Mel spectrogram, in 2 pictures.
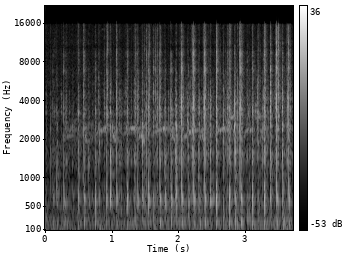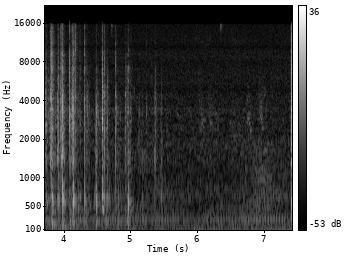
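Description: Two-stroke oil and fuel being mixed in a fuel can: a rapid, even run of clicks for about five seconds, then dying away.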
